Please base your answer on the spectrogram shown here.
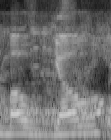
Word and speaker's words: Mojo: Is it Mojo or Mo-Yo? I don't actually know how you say it. Oh, from Marvel. Yeah, from Marvel. Mojo. It's Mojo. It is Mojo.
